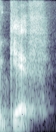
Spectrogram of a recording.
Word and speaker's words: GIF: it all jif or gif well the guy who invented it uh you know pronounced it as jiff like the peanut butter and the um literary critics pronounce it as gif so i'm all about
